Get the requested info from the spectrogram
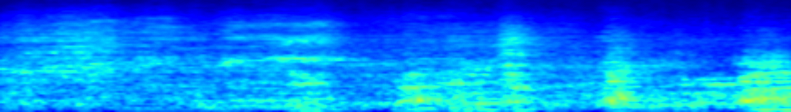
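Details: At a Nepalese pig farm, white pigs let out brief noisy squeals and snorts, about four bursts in quick succession over a constant rushing farm background.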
